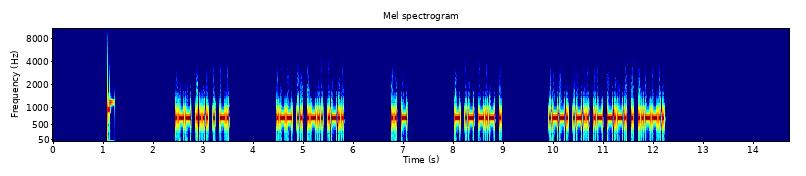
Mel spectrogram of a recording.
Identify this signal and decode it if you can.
Morse code, heard as a keyed tone, about 36 wpm, 700 Hz. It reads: WHEN WILL IT TAKE PLACE?
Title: 4x Word-Spacing - Sentences from Top 200 Words - 35wpm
